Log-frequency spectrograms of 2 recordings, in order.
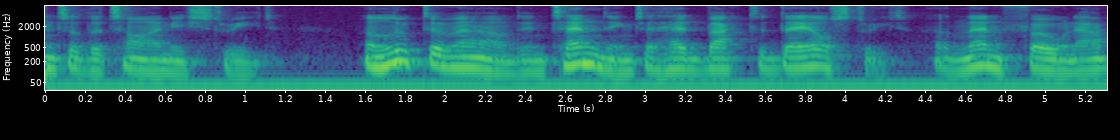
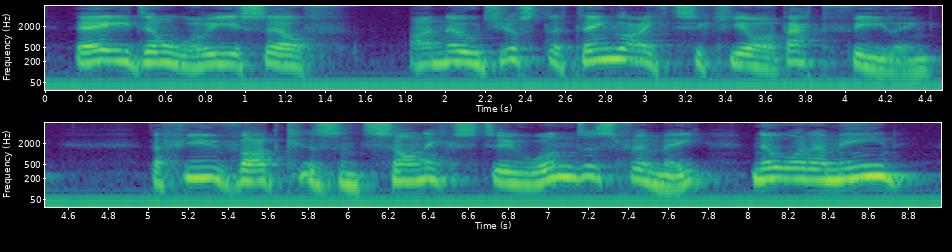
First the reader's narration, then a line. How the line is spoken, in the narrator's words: Victoria laughed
